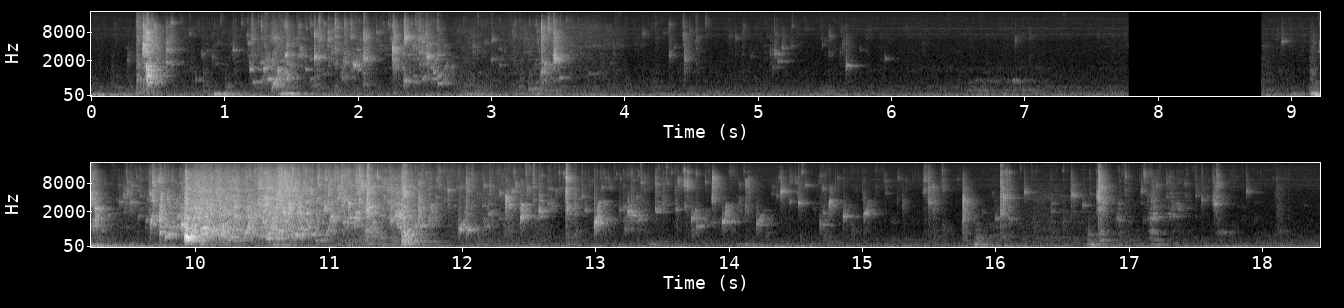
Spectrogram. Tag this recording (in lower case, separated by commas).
bathtub (filling or washing), domestic sounds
